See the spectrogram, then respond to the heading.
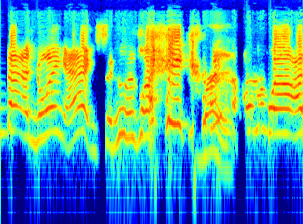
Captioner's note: laughs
